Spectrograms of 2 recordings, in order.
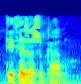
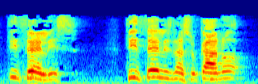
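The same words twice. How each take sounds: First: Softer, lower tender question; gentle Lord. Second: Higher, louder, slow calling question; as the Lord, call out the offer. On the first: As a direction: ask it softly like the Lord. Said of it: "Έτσι δεν μας λέει ο Κύριος". (ως ο Κύριος, τρυφερά και σιγανά) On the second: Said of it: "Έτσι μας λέει ο Κύριος". (ως ο Κύριος, δυνατά και αργά) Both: Acted.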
